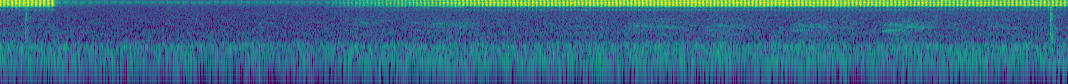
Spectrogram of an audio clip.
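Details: Crickets chirping in the evening in a peaceful countryside meadow at sunset; a dense, steady, high-pitched shimmering trill that briefly drops out early on, then swells back and continues evenly, with faint low rumble beneath.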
